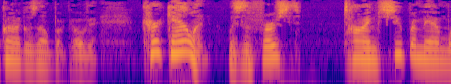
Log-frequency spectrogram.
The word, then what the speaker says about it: Allyn: And that's spelled, I know I remember it because it was always spelled weirdly. A-L-L-Y-N, Allen. Kirk Allen.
